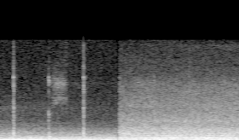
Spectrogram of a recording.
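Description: Steady road-traffic noise heard from inside a parked car: a low rumble at first, changing abruptly about a second in to an even hiss with a faint steady hum.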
